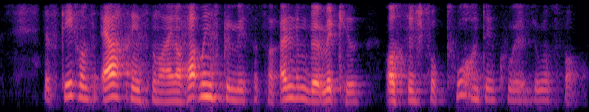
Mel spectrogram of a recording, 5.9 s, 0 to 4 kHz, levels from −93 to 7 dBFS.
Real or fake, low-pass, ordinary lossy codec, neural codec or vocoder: fake; 3.6 kHz; none; codec, 16 kHz, 0.5 kbps, FunCodec, trained on LibriTTS, 25 frames a second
